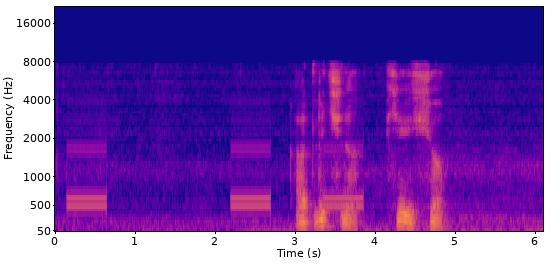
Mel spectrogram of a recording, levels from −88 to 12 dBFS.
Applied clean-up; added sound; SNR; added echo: none; Telephone; 11 dB; reverberation time 0.2 s.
